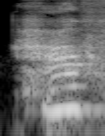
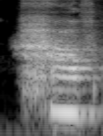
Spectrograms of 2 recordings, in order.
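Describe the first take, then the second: First: The word has a full, strong vowel. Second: The same.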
